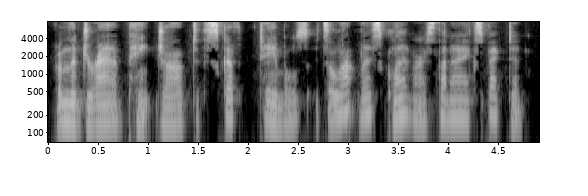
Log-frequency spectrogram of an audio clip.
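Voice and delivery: usual speaking voice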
